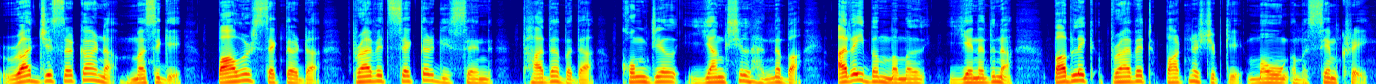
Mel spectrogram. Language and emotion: Manipuri, neutral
